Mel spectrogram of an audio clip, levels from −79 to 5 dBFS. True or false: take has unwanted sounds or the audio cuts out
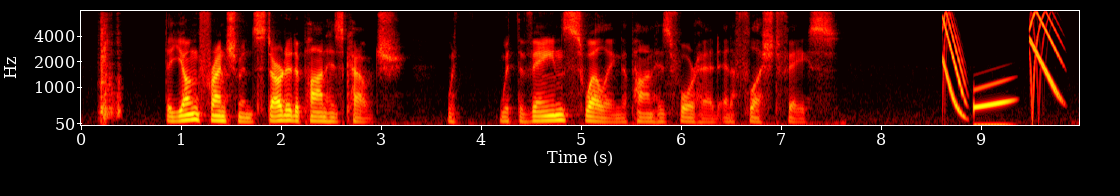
true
